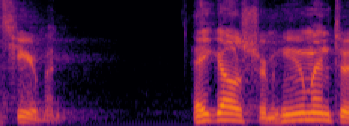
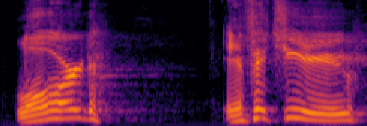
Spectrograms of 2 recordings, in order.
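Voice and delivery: Peter's doubt; 5 semitones higher, 3 dB louder, slower than usual. Acted. Peter voiced again.

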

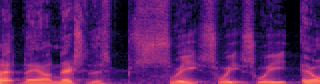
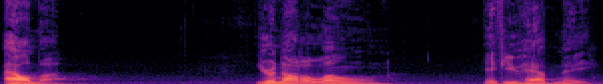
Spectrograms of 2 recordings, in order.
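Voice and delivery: the voice of God; 6 semitones lower than usual. Retold or imitated. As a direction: speak it gently as the voice she heard. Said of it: "these words".

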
